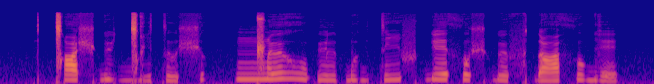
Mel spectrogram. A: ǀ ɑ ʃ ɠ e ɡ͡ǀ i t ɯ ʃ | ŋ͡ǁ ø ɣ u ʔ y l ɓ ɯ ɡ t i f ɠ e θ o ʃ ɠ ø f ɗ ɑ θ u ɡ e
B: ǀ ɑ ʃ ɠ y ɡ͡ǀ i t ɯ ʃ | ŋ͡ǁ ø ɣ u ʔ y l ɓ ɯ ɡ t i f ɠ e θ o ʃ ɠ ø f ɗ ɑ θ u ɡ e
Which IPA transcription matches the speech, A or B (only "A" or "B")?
B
